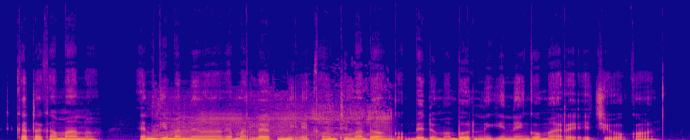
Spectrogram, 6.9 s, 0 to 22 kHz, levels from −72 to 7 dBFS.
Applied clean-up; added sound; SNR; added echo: none; Fart; 14 dB; none.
